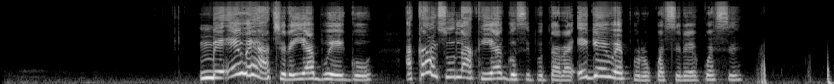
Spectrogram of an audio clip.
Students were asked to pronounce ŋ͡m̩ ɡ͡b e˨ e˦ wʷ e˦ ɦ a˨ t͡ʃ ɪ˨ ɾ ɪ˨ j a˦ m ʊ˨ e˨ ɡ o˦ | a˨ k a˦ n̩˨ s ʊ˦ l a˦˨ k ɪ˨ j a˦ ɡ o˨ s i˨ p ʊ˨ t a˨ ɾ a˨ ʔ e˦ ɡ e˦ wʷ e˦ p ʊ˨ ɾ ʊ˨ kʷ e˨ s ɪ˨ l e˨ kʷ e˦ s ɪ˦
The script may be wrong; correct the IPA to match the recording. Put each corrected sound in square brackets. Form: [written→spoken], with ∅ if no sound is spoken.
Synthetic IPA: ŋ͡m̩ ɡ͡b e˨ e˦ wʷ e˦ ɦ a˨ t͡ʃ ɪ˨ ɾ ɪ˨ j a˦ [m→b] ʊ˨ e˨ ɡ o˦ | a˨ k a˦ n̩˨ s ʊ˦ l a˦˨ k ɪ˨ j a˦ ɡ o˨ s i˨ p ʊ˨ t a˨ ɾ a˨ ʔ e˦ ɡ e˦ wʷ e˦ p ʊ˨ ɾ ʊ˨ kʷ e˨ s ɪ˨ [l→ɾ] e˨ kʷ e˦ s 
